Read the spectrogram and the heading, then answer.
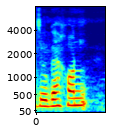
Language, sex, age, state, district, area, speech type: Assamese, female, 45-60, Assam, Goalpara, urban, spontaneous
